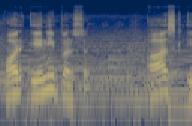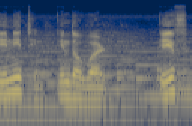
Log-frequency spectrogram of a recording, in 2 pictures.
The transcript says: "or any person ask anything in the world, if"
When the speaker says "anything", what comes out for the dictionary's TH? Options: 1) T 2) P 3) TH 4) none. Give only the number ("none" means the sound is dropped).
1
